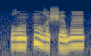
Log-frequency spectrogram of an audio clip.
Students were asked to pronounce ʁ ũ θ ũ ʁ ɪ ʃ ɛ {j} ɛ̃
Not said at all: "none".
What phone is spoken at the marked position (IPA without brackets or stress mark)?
w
